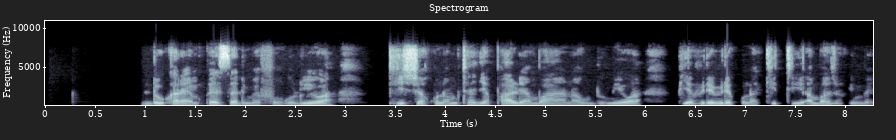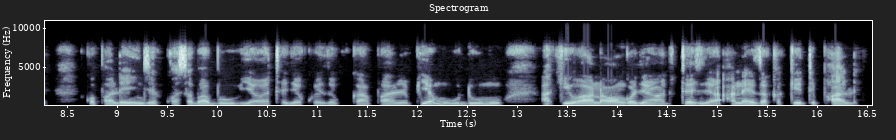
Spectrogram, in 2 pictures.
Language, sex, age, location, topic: Swahili, male, 25-35, Kisii, finance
